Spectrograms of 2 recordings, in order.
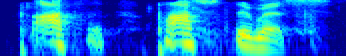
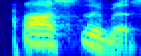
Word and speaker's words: Posthumus: Posthumus. Posthumus, right? – Posthumus, yep.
